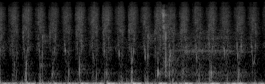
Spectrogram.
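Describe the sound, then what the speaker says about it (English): Palms are rubbed briskly together in a quick, even back-and-forth rhythm for a few seconds, giving a close, dry swishing friction sound with no talk. "Let's take your hands, let's rub them together."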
